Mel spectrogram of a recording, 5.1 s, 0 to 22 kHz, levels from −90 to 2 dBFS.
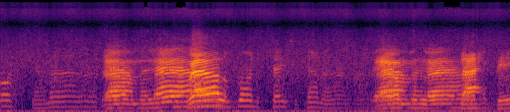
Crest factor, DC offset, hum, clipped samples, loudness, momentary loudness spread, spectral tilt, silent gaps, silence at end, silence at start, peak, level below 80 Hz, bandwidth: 20 dB; under 0.1%; none; under 0.1%; -20 LUFS; 24 LU; -2.5 dB/octave; none; 0 s; 0 s; -4 dBFS; -52 dBFS; over 20 kHz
